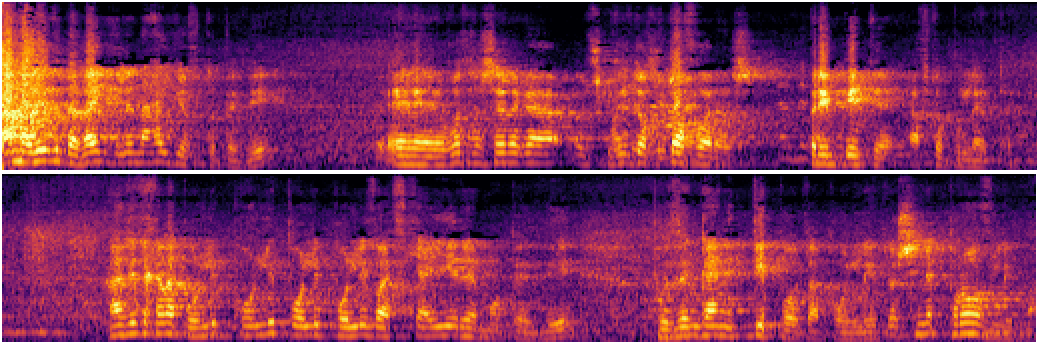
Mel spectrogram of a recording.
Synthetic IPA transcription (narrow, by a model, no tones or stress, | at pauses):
ɐmɐðit̪et̪epe̞ðɐcicileneɐʝioɐft̪ot̪ope̞ði | ɣo̞θɐsɐseleɣɐɐt̪u̥sceft̪it̪eoxt̪o̞fo̞ɾe̞s | pɾimbit̪e̞ɐft̪o̞pule̞t̪e̞̰ | ɐnðit̪ekɐenɐpo̞lipo̞lipo̞lipo̞livɐθçɐiɾe̞mo̞pe̞ði | puðe̞ŋɡɐnit̪ipo̞t̪ɐpo̞lit̪o̞sine̞pɾo̞vlimɐ̰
